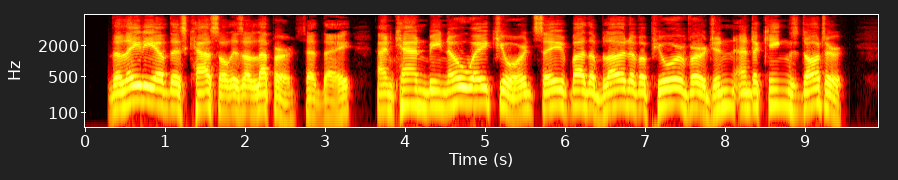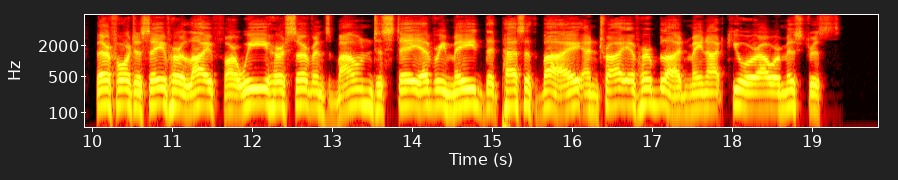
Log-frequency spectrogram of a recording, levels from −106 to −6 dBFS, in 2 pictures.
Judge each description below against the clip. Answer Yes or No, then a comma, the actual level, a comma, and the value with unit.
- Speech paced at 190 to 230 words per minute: No, average, 165 wpm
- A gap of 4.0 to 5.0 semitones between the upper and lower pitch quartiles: No, average, 3.0 semitones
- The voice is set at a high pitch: No, low, 130 Hz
